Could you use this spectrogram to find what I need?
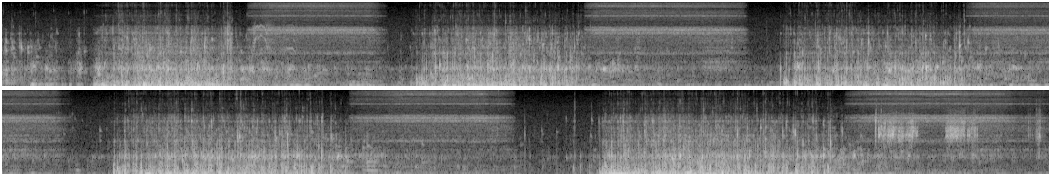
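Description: A diver breathes slowly and loudly through a scuba regulator underwater.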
